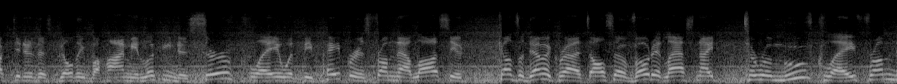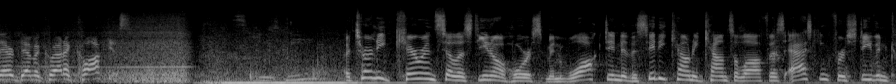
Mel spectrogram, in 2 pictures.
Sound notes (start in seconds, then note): 13.8 / :nats of footsteps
